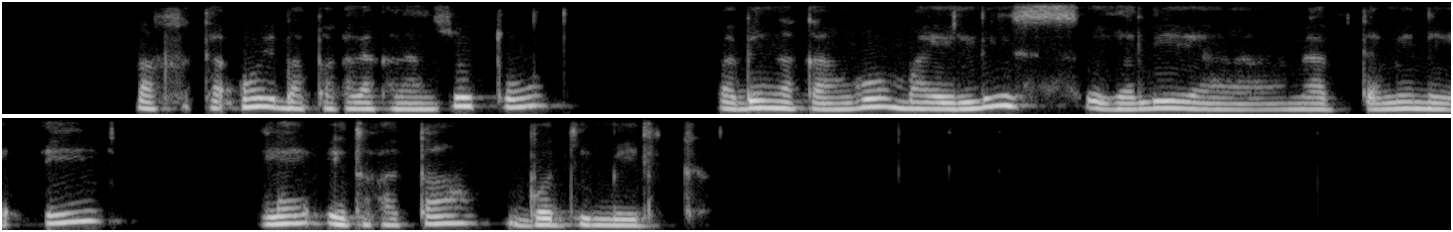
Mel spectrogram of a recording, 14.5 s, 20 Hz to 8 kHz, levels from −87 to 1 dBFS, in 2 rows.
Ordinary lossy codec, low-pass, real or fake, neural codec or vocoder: Opus, 32 kbps; 7.2 kHz; fake; codec, 24 kHz, 6 kbps, HILCodec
